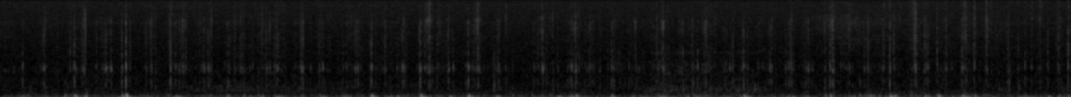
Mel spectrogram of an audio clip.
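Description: Long nails tap across a purple hardcover notebook with a price sticker, its solid paper block giving quiet, dull, low clicks. The taps come in a steady, uneven patter of short knocks with no ring. Each one dies away at once.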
